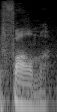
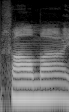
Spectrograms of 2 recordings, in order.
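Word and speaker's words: Falme: Perrin is in a sort of horse and carriage being transported, I'm guessing to Falma, which the show is pronouncing Falm. I don't know. I always pronounce it Falma from the books.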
